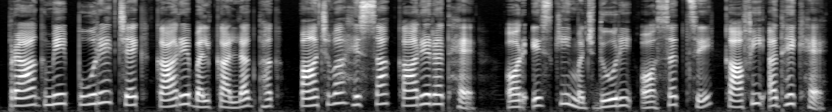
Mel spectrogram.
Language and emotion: Hindi, neutral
